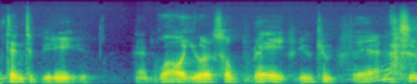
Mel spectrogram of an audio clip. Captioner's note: Hiroshi chuckling; audience laughing; chuckling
